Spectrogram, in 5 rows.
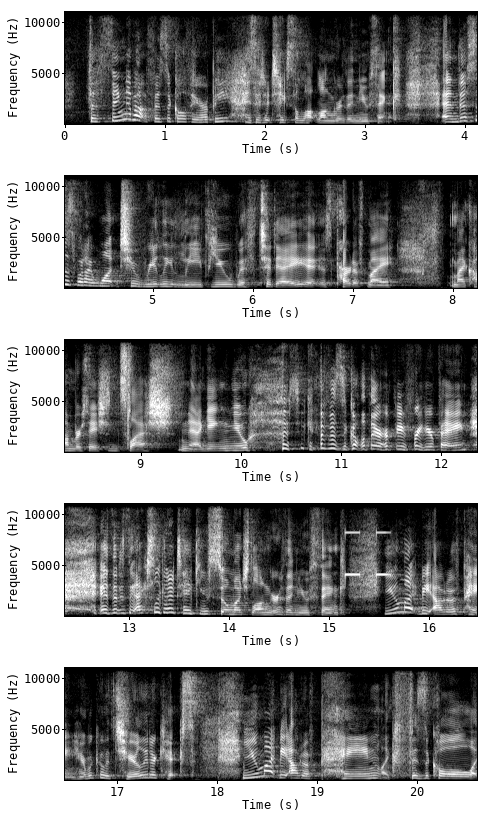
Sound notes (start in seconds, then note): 15.1 timer beeps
